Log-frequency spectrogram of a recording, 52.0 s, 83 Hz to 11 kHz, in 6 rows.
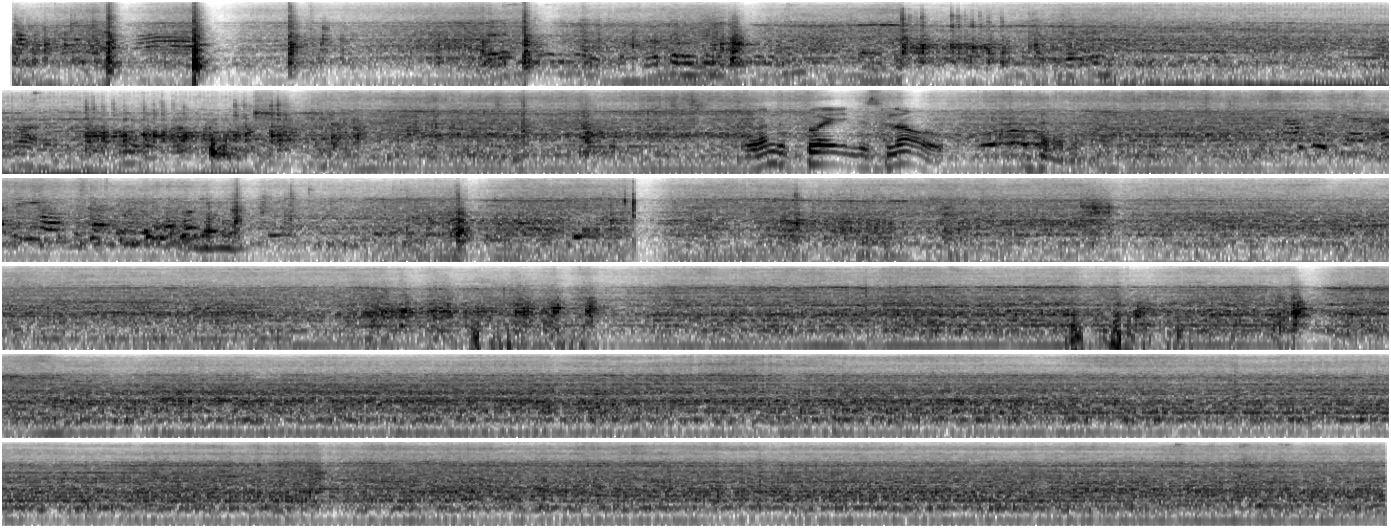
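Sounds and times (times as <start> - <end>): snow-clearing machinery engine drone: 0.1 - 52.0.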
